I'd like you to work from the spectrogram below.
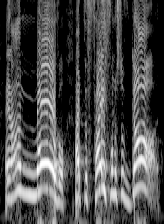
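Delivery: high, loud, rising preacher's cry; full-force preaching. Acted. Preacher to the congregation, high and loud full-force preaching.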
